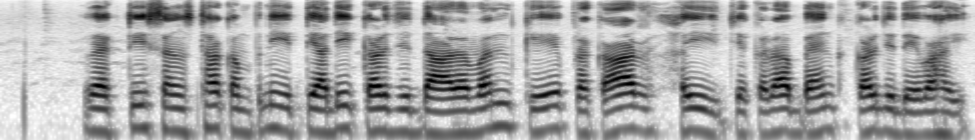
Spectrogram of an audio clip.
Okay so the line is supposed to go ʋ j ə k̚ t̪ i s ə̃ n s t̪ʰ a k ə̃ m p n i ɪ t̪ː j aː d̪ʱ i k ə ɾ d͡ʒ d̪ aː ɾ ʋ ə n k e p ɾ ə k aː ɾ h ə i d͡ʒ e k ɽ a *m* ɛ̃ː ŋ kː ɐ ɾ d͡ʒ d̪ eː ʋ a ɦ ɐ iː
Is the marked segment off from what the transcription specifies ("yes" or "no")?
yes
